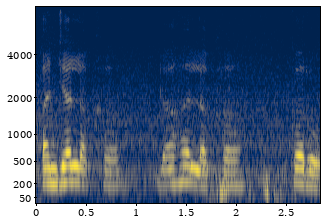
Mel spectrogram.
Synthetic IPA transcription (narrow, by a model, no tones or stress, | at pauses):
pɐ̃ɲd͡ʑəlɐkʰə | ɗɐɦlɐkʰə | kəɾoː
